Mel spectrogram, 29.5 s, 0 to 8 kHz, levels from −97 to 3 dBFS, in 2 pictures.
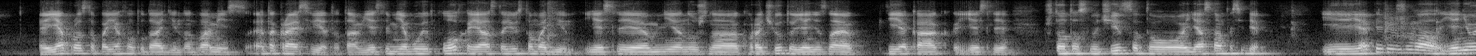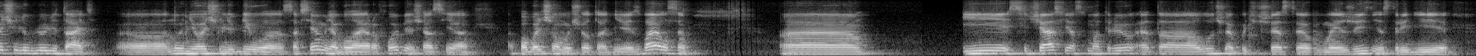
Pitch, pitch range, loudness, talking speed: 120 Hz, 115-135 Hz, -18 LUFS, 150 wpm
